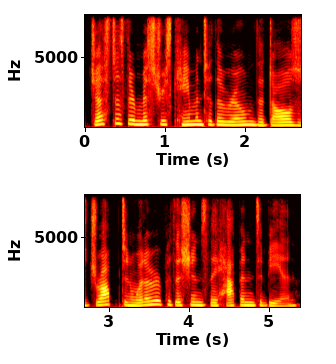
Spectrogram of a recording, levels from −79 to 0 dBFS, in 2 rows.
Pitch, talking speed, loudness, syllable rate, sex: 230 Hz, 210 wpm, -19 LUFS, 5.3 syllables/s, female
